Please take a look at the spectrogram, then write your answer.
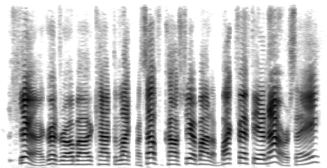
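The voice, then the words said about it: Weak old-timey 1920s gangster accent. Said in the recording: “Is that like a trucker's accent? ... I'm going to say it's like a 20s guy, like an old-timey guy. ... I was going for like a 20s gangster. ... that really wasn't that great”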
